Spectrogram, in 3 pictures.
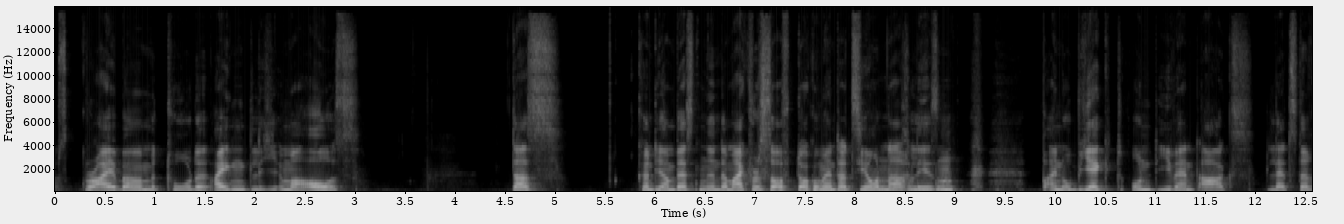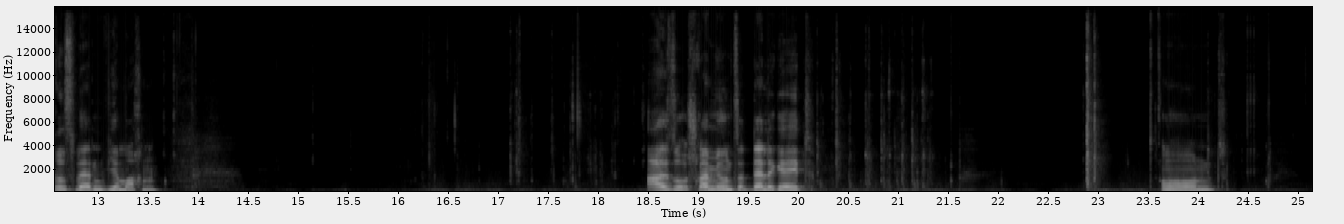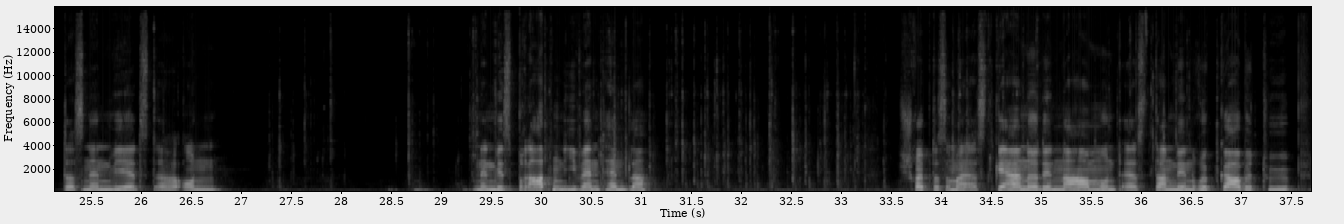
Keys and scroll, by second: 19.6-21.4 typing, 22.7 space, 27.1 o, 28.9-34.4 typing, 35.3 ctrl+Left, 35.5 ctrl+Left, 35.7 ctrl+Left.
